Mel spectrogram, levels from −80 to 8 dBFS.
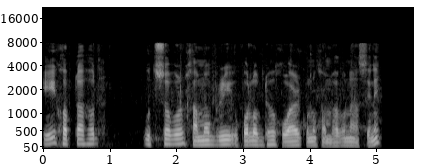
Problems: background sounds at intervals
